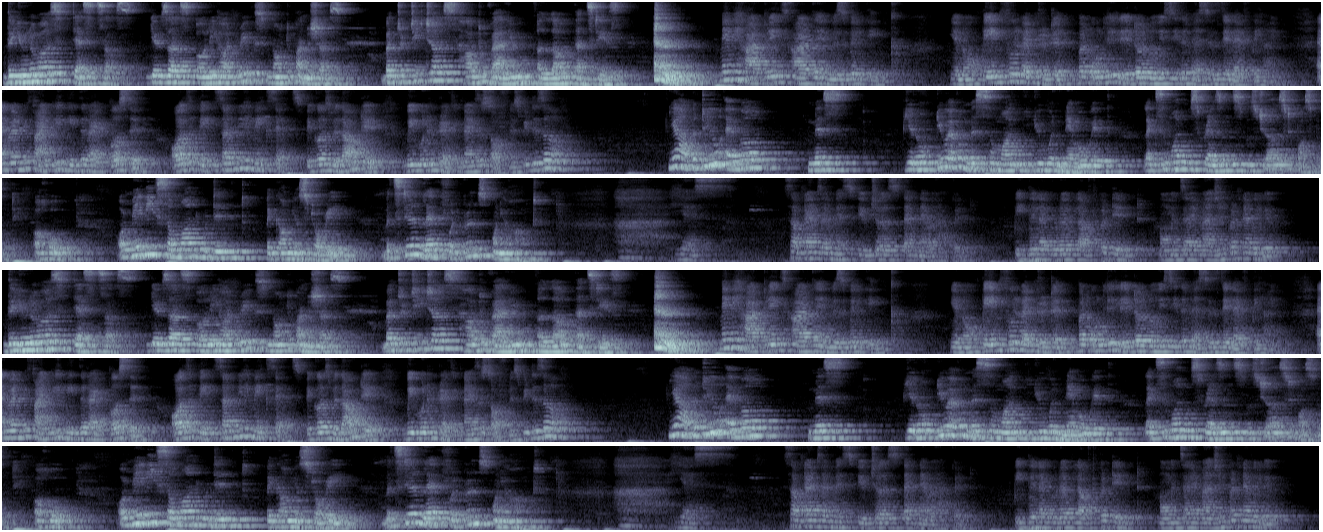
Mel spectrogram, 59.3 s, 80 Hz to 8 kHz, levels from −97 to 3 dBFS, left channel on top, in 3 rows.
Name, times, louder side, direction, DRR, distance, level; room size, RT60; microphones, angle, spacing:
voice 1, 0.0-1.9 2.2-5.1 5.7-9.2 9.8-10.2 29.8-31.2 31.9-32.3 33.3-36.3 36.9-39.7 40.0-40.4 41.3-43.0 43.5-44.7 45.2-47.4, equal, 90° left, -2 dB, 0.7 m, -30 dB
voice 2, 10.7-13.2 14.2-19.1 19.5-21.9 22.3-25.4 25.8-28.2 48.7-50.3 51.4-54.0 54.7-56.5 56.9-58.6, right 1 dB, 20° right, -5 dB, 0.7 m, -39 dB
3.3 x 2.4 x 2.5 m, 1.2 s
head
